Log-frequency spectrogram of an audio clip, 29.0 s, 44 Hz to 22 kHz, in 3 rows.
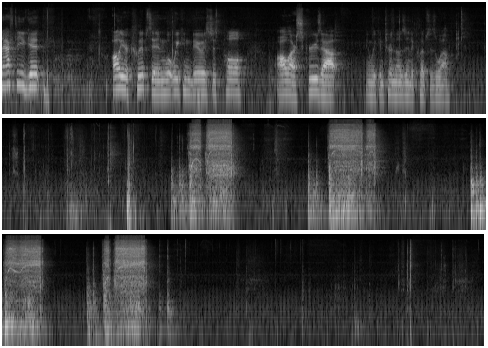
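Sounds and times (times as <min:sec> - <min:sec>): power drill motor whine: 0:13.4 - 0:14.5, 0:16.2 - 0:17.4, 0:19.4 - 0:20.4, 0:21.4 - 0:22.4.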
